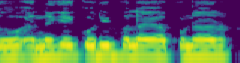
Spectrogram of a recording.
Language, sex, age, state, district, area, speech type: Assamese, male, 45-60, Assam, Udalguri, rural, spontaneous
